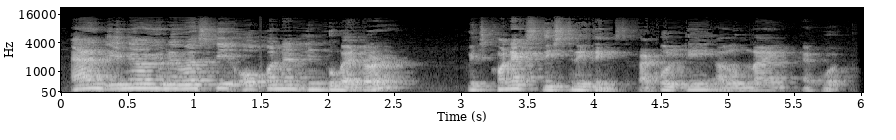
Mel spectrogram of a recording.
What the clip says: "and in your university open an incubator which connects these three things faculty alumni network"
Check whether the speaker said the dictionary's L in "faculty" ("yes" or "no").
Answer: yes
